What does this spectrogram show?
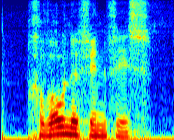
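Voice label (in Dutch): "gewone vinvis", Dutch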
